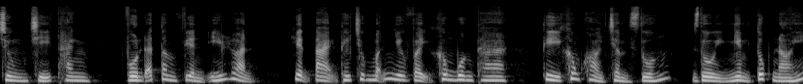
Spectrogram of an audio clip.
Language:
Vietnamese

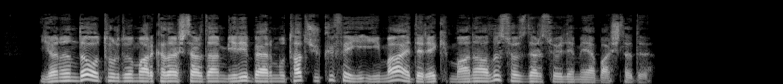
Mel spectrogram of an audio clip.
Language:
Turkish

